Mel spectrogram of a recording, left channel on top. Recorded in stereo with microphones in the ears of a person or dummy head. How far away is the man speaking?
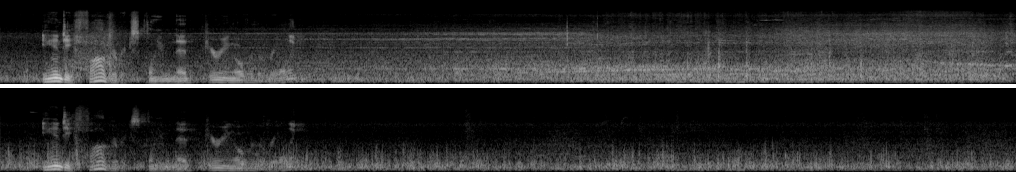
About 0.6 m.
